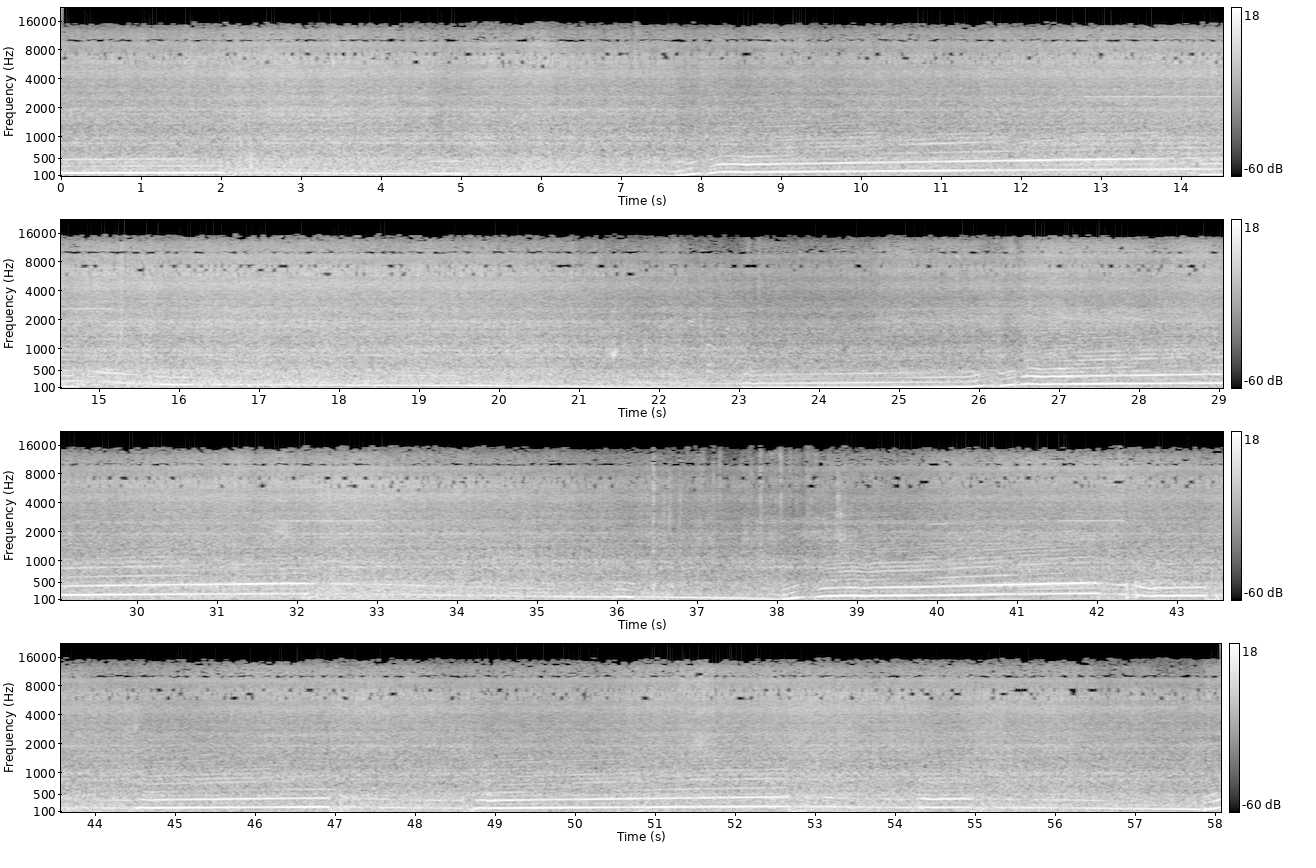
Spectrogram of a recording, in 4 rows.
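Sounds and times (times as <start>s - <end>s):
rotary engine revving: 22.3s - 34.4s, 37.2s - 48.0s, 48.6s - 55.4s.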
